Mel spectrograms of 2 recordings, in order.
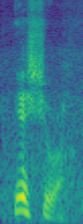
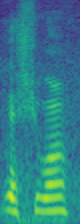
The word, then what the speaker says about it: Yeshua: of the lord then is pronounced as yeshua you know basically that's the pronunciation now that's not the one we use you sure there's another pronunciation but yes you are is the pronunciation basically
